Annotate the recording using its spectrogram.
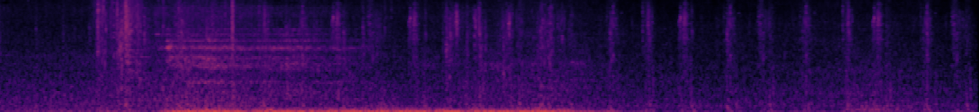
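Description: Heavy boots clank on a hard floor.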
